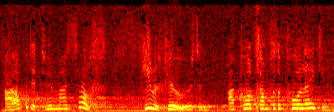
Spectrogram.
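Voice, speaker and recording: A forthright, echoey housemaid. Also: female voice, high-pitched, expressive, moderate pace, darkish tone. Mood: insistent. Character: forthright young housemaid testifying at an inquest. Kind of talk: old-time radio drama acting. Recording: echoey, muffled, noisy old radio recording.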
